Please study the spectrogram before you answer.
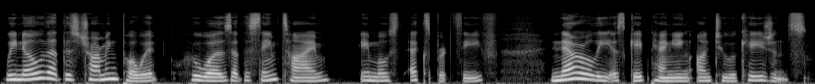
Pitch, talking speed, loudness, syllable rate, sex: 190 Hz, 160 wpm, -18 LUFS, 4.5 syllables/s, female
